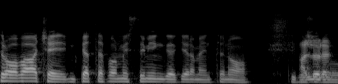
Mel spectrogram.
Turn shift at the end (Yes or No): Yes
